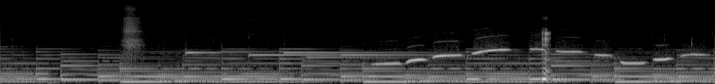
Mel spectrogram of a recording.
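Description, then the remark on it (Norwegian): Someone whistles a wavering, sliding melody over steady piano chords, the whistled tune rising into the foreground partway through and carrying on alongside the accompaniment. “Plystring.”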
